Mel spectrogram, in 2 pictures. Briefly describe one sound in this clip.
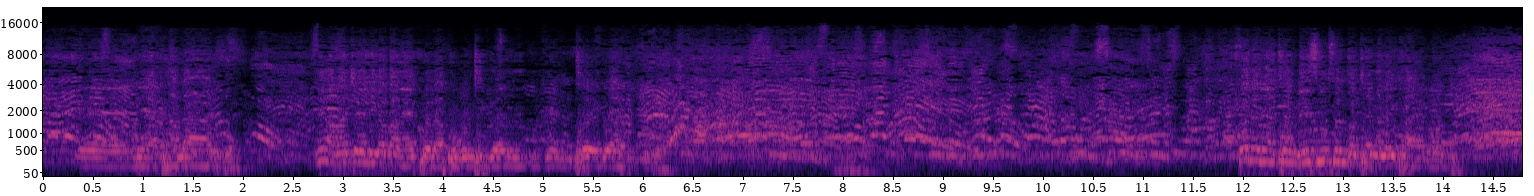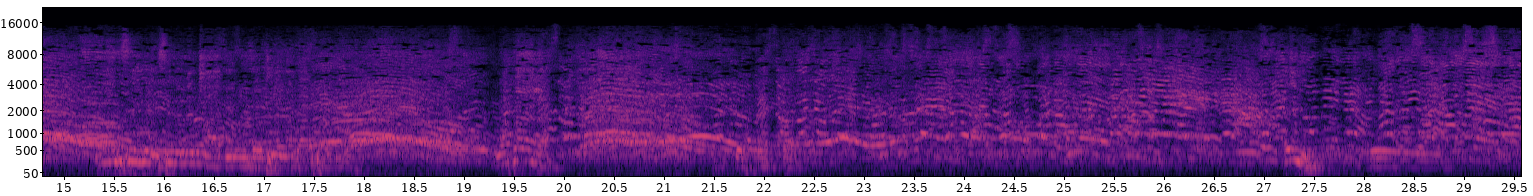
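A crowd of young women sings along loudly.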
